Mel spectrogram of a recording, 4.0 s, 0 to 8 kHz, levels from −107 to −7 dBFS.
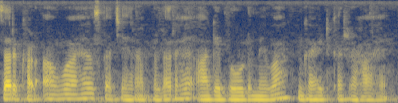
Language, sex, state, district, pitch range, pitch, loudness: Hindi, male, Uttar Pradesh, Lalitpur, 110-130 Hz, 110 Hz, -22 LUFS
